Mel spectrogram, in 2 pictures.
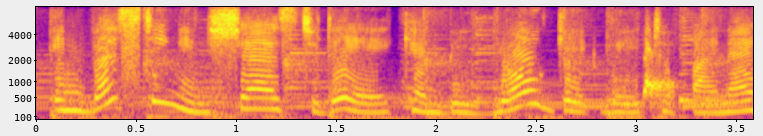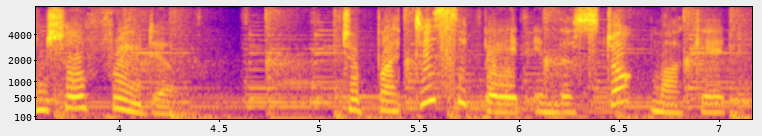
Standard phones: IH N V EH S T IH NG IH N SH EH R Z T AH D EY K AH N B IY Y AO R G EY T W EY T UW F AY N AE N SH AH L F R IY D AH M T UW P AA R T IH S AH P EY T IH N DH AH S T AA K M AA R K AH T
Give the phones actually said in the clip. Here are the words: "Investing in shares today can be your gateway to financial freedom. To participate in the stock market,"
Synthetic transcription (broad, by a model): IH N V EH S T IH NG IH N SH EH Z T AH D EY K AH N B IY Y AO G EY T W EY T UW F AY N AE N SH AH L F R IY D AH M T UW P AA T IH S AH P EY T IH N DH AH S T AA K M AA K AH T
